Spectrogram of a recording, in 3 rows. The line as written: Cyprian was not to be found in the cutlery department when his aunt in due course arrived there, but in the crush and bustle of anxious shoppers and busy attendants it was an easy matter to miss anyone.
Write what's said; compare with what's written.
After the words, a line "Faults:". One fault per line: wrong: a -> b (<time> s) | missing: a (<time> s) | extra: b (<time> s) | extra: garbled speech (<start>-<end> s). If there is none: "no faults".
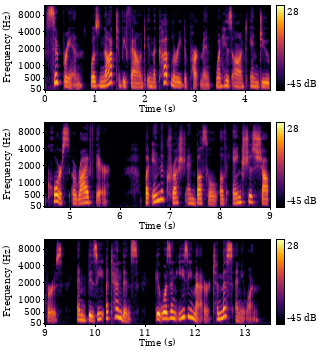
Cyprian was not to be found in the cutlery department when his aunt in due course arrived there, but in the crush and bustle of anxious shoppers and busy attendants it was an easy matter to miss anyone.
Faults:
no faults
